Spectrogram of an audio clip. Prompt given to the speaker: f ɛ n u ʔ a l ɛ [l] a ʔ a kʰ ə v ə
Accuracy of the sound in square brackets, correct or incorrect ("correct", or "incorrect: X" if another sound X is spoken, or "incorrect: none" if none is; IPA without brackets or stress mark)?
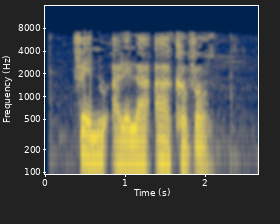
correct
